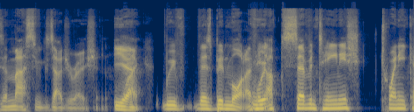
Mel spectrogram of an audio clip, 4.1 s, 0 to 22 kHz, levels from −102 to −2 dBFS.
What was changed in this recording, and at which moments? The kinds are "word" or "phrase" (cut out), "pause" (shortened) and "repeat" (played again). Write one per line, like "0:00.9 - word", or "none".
0:01.5 - pause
